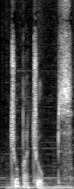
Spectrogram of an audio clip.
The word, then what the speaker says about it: Chupa Chups: Have a listen to how it's pronounced. – Chupa Chups. – Sorry? – Chupa Chups. – Chupa Chups. – Chupa Chups. – That's how they say it in Spain and a lot of other countries around the world.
